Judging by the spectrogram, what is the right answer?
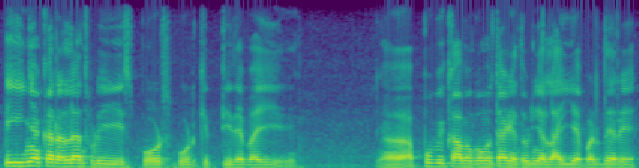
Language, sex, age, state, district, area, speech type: Dogri, male, 30-45, Jammu and Kashmir, Udhampur, rural, spontaneous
